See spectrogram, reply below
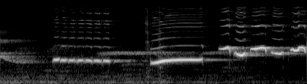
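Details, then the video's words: Lively singing masked laughingthrush gives clear whistles, some pulsed in quick beats, others held and gently rising, stepping up to a higher warbled phrase at the end. The room is otherwise quiet. "Burung Poksay Hongkong Gacor"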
